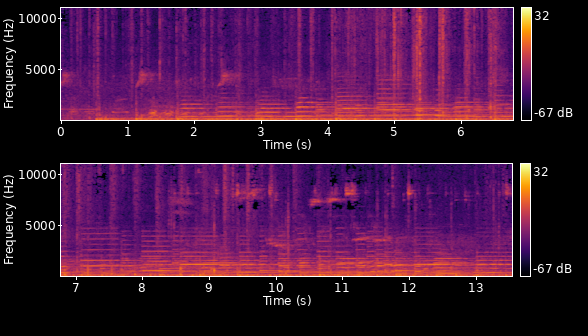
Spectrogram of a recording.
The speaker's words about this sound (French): Ça y est, nous sommes sur la route et nous entendons le pas, les sabots de Destinada, votre jument.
